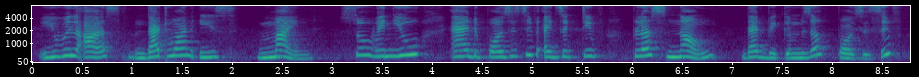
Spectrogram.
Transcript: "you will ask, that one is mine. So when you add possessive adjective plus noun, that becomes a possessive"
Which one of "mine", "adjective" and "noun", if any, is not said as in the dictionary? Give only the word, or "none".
adjective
